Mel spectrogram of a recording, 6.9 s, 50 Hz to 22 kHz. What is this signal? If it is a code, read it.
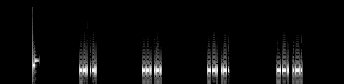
Morse code, heard as a keyed tone, about 61 wpm, 700 Hz. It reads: GR GR GR GR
